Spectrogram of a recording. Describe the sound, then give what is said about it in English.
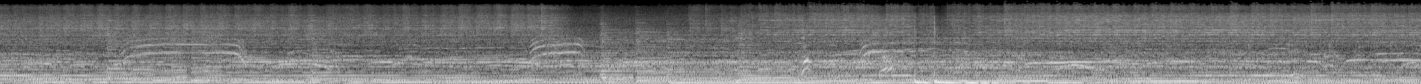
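A large crowd shouts and yells excitedly, voices overlapping in a dense, loud roar with occasional rising whoops standing out above the steady clamor. “Screaming, gonna have joy!”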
